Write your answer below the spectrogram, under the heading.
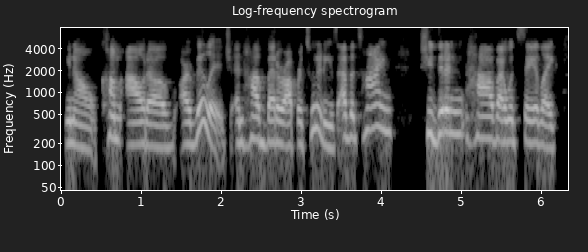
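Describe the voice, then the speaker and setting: A woman's voice: mid-range voice, moderate pace. A woman from the Dominican Republic chatting as an interview guest, telling stories casually and quoting people as she goes. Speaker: podcast guest, entrepreneur.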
